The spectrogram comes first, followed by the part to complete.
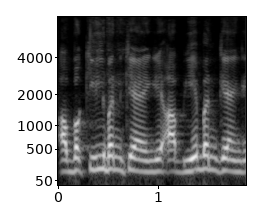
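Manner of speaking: ordinary delivery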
